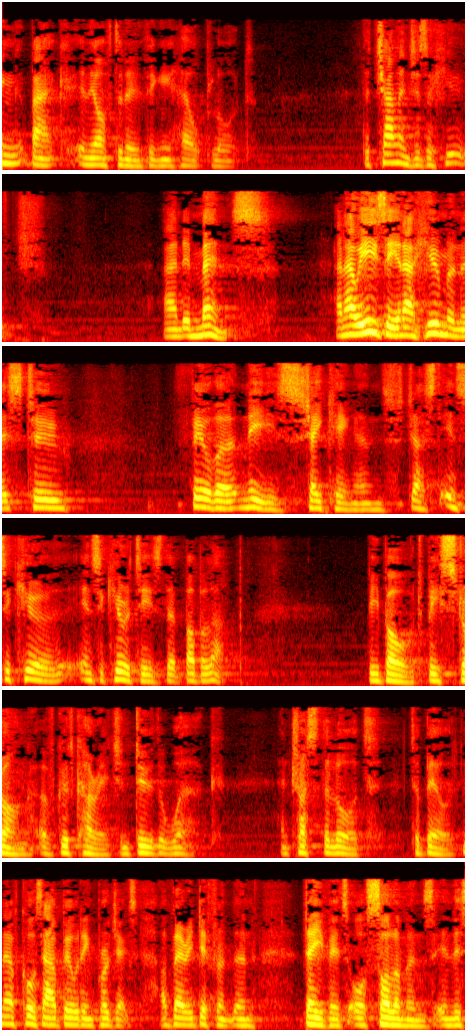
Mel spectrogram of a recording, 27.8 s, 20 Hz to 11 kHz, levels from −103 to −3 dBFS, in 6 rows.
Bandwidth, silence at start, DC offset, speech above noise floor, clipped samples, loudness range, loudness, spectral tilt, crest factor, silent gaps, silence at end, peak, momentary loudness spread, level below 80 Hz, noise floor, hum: 8 kHz; 0 s; under 0.1%; 41 dB; under 0.1%; 12 LU; -26 LUFS; -4 dB/octave; 24 dB; none; 0 s; -4 dBFS; 17 LU; -68 dBFS; -68 dBFS; none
